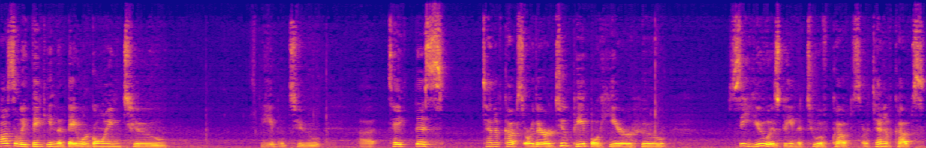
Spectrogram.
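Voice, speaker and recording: Using a raspy, put-on character voice, a woman talks at a moderate pace and fairly low pitch, with ordinary pitch variation and long, frequent pauses. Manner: slightly flustered.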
